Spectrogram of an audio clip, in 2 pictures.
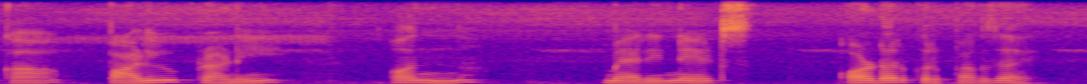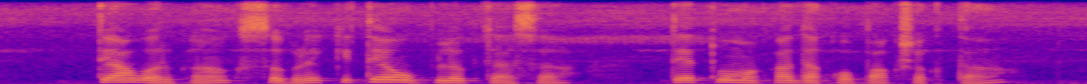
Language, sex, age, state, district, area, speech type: Goan Konkani, female, 45-60, Goa, Canacona, rural, read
